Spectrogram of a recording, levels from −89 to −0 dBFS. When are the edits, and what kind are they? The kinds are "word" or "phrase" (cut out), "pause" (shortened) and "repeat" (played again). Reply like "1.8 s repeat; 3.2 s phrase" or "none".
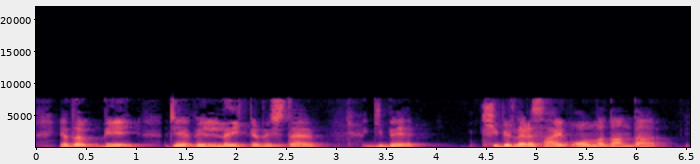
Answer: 1.2 s pause; 2.1 s word; 3.2 s phrase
